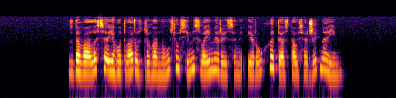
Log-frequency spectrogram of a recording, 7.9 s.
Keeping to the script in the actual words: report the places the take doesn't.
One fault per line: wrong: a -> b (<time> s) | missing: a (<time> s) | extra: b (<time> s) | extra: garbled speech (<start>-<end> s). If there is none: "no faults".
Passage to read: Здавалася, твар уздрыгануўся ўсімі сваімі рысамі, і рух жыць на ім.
extra: яго (2.3 s)
extra: гэты астаўся (5.5 s)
